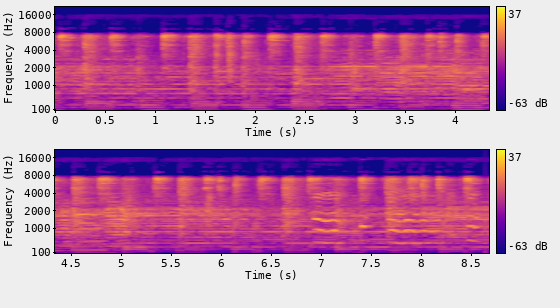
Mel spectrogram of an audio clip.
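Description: Instrumental break of a rock song: guitars and bass over a drum kit keeping a steady beat.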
